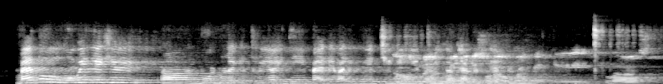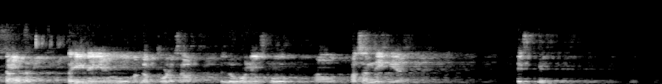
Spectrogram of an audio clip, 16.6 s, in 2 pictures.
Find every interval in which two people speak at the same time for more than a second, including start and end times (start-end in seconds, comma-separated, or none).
4.9-6.6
